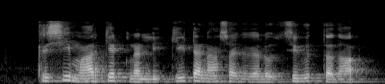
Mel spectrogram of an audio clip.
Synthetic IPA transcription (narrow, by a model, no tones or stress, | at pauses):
kɾiʂimaːɾkeʈnɐlːikiːʈɐnaːʃɐɡɐɡɐɭusiɡut̪ːɐd̪ɐ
